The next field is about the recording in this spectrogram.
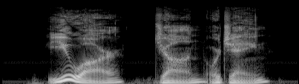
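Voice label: you are, male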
